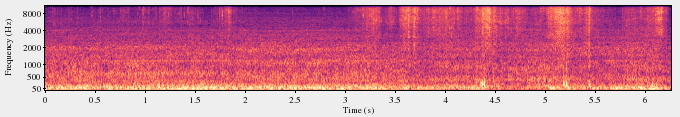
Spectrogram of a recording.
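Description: Dry, bolted lettuce stalks rustling and crackling as they are pulled and broken off by hand, with two louder crackly bursts a little past halfway and near the end, over a steady low rumble.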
